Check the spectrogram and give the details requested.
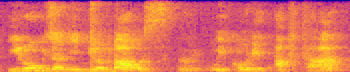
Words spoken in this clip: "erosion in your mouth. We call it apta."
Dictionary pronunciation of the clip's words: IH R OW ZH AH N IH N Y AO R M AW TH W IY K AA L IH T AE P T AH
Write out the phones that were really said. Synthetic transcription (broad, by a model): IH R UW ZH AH N IH N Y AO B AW S W IY K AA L IH T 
